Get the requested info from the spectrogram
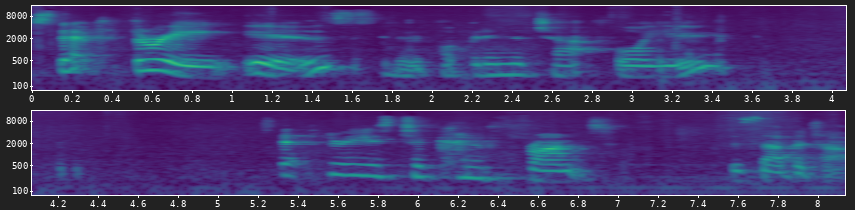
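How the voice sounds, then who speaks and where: Speaking at a very slow pace with long, frequent pauses, a woman uses a fairly high pitch with very wide pitch swings and vocal fry. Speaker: coach. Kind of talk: online workshop.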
